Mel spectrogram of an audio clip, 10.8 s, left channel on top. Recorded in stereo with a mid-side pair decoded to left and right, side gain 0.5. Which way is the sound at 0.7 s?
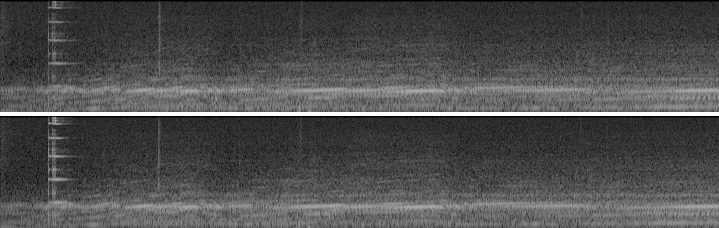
45° right.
